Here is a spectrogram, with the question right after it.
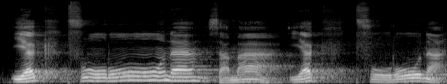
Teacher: kaf ini ketika dia berharokat sukun maka dia harus didesiskan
